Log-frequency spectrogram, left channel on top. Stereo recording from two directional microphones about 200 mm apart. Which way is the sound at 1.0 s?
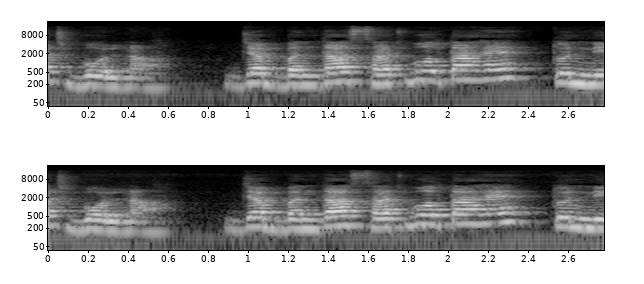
35° left (ahead or behind).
